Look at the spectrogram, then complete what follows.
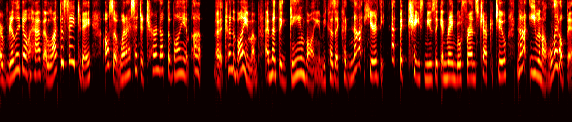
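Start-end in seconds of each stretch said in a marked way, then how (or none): none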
